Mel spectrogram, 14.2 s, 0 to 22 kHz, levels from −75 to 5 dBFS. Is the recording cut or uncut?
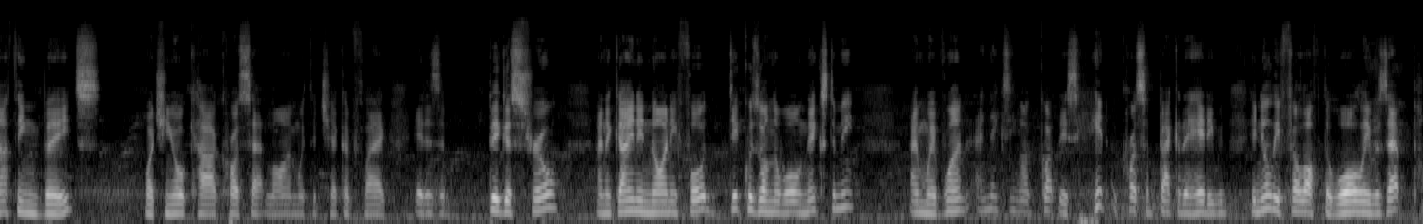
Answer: uncut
